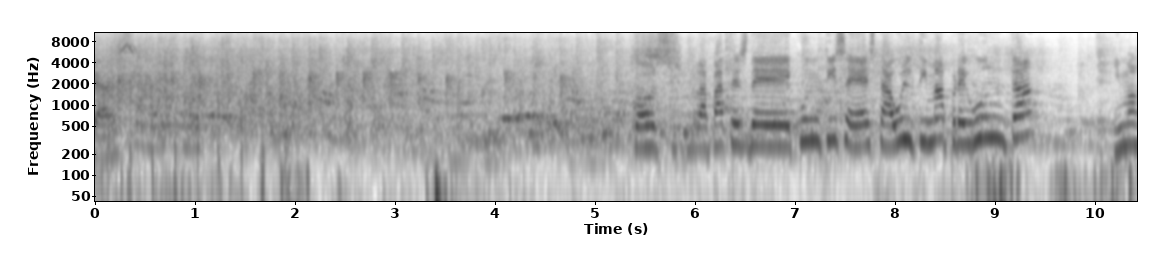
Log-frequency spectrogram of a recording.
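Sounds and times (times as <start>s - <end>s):
crowd applauding: 0.0s - 5.9s
speech: 5.4s - 9.5s, 10.2s - 10.4s.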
